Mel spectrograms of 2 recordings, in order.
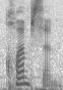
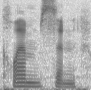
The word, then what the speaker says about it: Clemson: If you say it like a good Southerner and you say Clemson, you put a P in there, and there's no P in the word if you look at it. Sometimes people from up north will pronounce it Clemson with a Z, and there's also no Z in there.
